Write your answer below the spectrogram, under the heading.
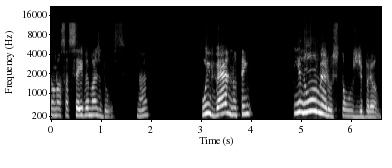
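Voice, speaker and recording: In a fairly high voice with very wide pitch swings, a woman speaks at a very slow pace with long, frequent pauses. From Rio de Janeiro, Brazil. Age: 60s. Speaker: biography counselor and lecturer. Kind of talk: lecture Q&A.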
